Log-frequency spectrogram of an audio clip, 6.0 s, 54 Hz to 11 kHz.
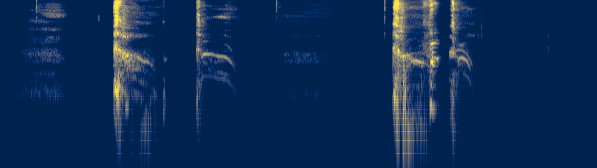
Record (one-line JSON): {"cough_length": "6.0 s", "cough_amplitude": 26081, "cough_signal_mean_std_ratio": 0.25, "survey_phase": "alpha (2021-03-01 to 2021-08-12)", "age": "18-44", "gender": "Female", "wearing_mask": "No", "symptom_cough_any": true, "symptom_shortness_of_breath": true, "symptom_fatigue": true, "symptom_headache": true, "symptom_change_to_sense_of_smell_or_taste": true, "symptom_loss_of_taste": true, "symptom_onset": "6 days", "smoker_status": "Never smoked", "respiratory_condition_asthma": false, "respiratory_condition_other": false, "recruitment_source": "Test and Trace", "submission_delay": "3 days", "covid_test_result": "Positive", "covid_test_method": "RT-qPCR", "covid_ct_value": 16.6, "covid_ct_gene": "N gene", "covid_ct_mean": 17.0, "covid_viral_load": "2700000 copies/ml", "covid_viral_load_category": "High viral load (>1M copies/ml)"}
